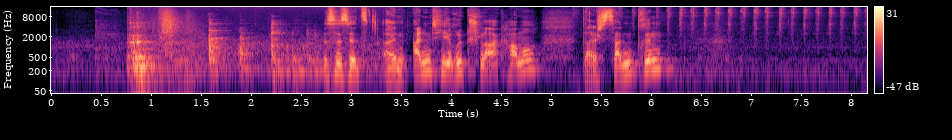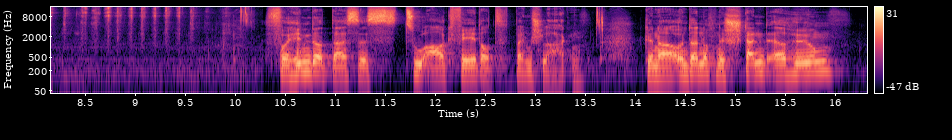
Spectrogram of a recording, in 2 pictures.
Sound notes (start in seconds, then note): 6.1 soft rattle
